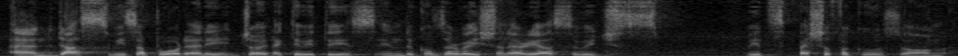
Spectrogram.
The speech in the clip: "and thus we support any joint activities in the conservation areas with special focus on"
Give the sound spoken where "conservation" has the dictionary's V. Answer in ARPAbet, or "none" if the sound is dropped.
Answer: V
